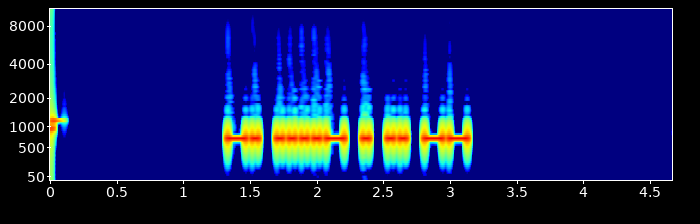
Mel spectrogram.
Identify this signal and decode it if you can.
Morse code, heard as a keyed tone, about 25 wpm, 700 Hz. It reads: N4EIM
